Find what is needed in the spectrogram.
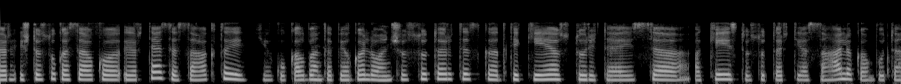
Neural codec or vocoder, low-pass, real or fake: none; 7.2 kHz; real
